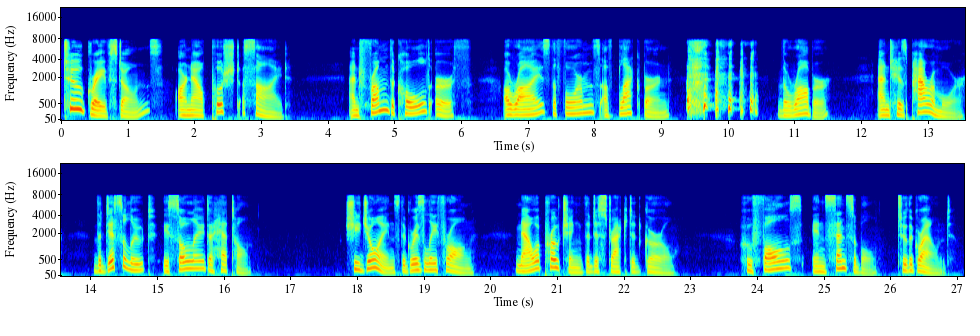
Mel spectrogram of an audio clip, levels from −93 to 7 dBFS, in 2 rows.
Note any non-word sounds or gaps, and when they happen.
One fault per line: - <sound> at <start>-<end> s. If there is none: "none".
- laugh at 9.4-10.5 s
